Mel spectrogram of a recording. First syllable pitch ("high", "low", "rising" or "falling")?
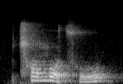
high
